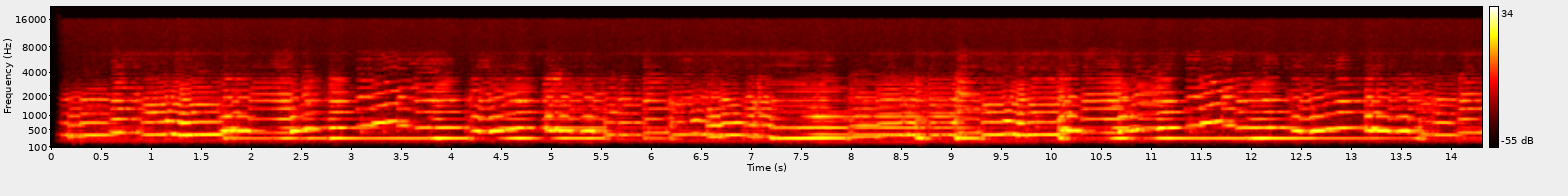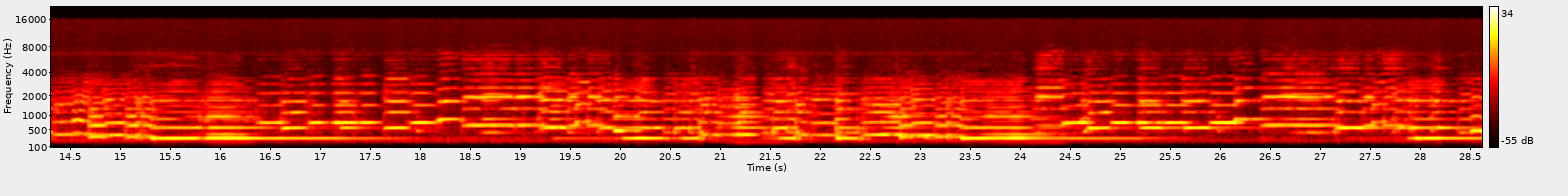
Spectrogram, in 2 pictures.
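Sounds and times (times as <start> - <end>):
polka music: 0.1 - 28.6.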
